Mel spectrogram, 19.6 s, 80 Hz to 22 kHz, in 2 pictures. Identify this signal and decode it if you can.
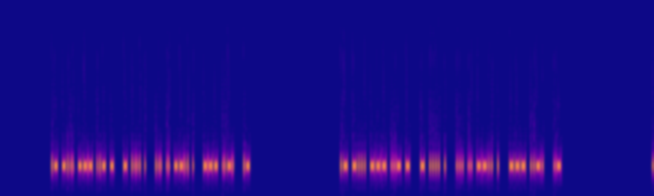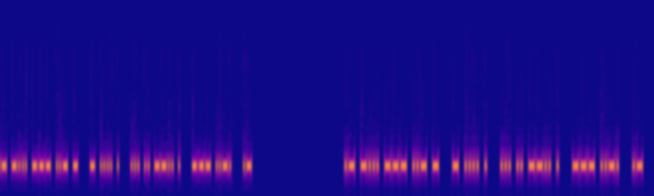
Morse code, heard as a keyed tone, about 51 wpm, 700 Hz. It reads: ABOUT THE SIZE OF A ABOUT THE SIZE OF A ABOUT THE SIZE OF A ABOUT THE SIZE OF A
